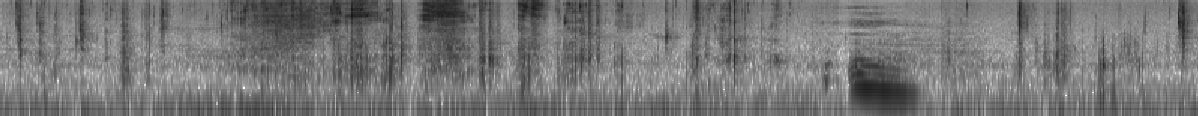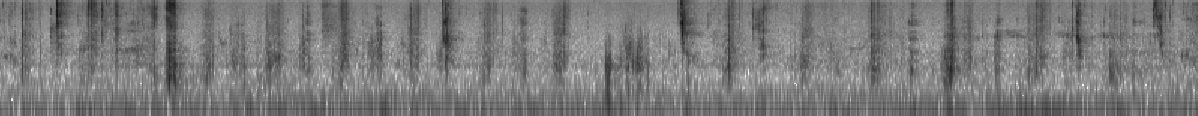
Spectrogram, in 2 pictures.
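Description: Close-up crunching bites and wet chewing of crispy fried chicken coated in kimchi sauce, with many irregular crackles and a louder crunchy stretch a couple of seconds in. A short hum that falls in pitch comes from the eater just before the middle.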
